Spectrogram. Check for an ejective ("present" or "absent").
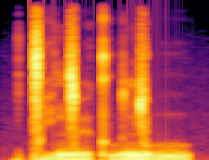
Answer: present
